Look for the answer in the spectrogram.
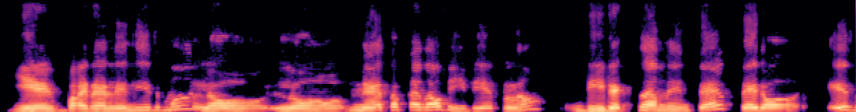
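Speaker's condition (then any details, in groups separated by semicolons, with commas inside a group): Cerebral palsy; articulation affected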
